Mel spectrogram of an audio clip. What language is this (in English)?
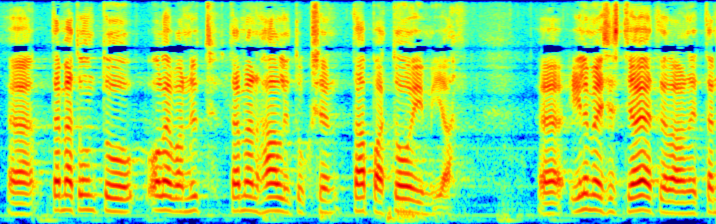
Finnish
